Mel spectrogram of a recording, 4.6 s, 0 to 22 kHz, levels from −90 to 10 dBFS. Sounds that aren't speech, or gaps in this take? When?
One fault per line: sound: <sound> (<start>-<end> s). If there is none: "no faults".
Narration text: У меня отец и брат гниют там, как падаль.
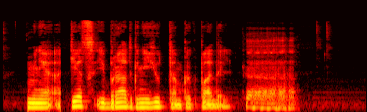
sound: dropout (0.8-0.9 s)
sound: laugh (3.0-3.8 s)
